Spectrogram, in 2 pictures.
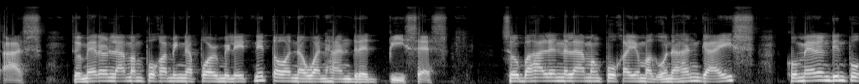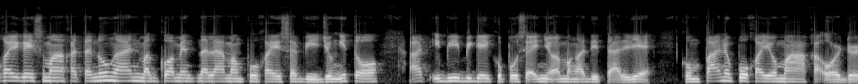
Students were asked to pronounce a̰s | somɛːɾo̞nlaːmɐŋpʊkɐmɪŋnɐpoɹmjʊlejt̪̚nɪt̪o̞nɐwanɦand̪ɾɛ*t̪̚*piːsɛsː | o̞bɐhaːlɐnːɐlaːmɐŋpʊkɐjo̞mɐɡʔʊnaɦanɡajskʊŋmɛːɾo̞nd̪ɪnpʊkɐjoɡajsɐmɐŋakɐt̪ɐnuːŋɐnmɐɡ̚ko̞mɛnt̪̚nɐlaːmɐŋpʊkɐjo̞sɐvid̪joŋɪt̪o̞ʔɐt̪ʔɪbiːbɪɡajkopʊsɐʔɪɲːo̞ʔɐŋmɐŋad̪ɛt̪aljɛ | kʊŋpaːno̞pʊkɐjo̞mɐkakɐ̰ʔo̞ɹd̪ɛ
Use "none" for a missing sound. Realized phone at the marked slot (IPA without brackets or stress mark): d̪̚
